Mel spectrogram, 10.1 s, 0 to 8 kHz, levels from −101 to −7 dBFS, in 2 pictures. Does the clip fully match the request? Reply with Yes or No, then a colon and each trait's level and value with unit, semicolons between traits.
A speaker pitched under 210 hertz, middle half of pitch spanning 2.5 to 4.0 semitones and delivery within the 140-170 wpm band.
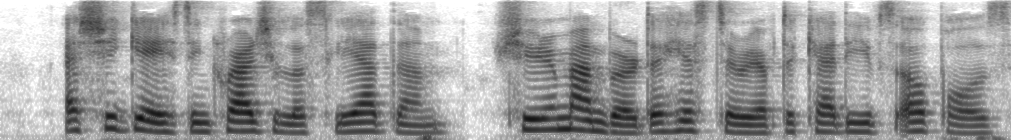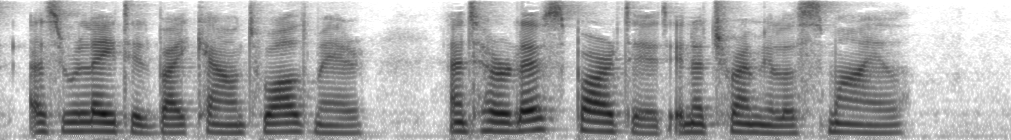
Yes: medium, 185 Hz; average, 2.8 semitones; average, 160 wpm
